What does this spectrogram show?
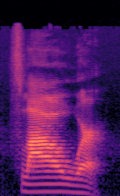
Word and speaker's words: flour: Je sais pas pourquoi, mais sont tous prononcés flower avec le son W.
